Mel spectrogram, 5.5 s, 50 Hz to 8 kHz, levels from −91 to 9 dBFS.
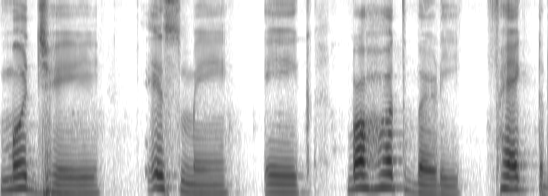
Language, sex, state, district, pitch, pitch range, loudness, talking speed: Hindi, male, Madhya Pradesh, Katni, 125 Hz, 115-175 Hz, -22 LUFS, 75 wpm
